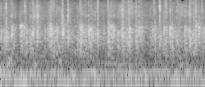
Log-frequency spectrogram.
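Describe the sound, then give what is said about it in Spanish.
Applause from a crowd, dense and steady clapping that stays loud and even throughout the brief stretch. “Así que aplauso.”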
